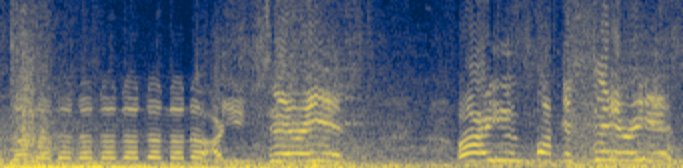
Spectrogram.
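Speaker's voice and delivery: loud stream of protest climbing high; outraged panicked shouting. Real, not acted. Caught by boss, protesting.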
